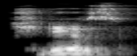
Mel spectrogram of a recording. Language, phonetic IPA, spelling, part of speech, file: Russian, [t͡ɕrʲes], чрез, preposition, Ru-чрез.ogg
- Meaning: through; across, over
